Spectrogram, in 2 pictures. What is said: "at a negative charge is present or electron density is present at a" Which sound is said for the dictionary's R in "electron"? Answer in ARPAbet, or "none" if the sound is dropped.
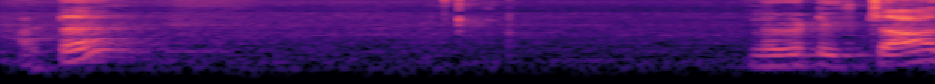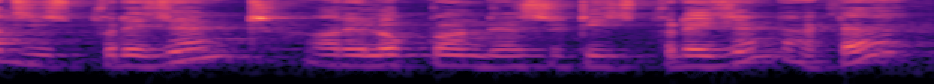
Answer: none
